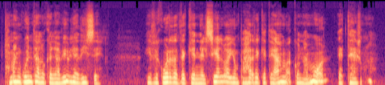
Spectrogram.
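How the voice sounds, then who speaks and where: A man pastor preaching an emphatic sermon that swings between raised, stressed peaks and soft, low, intimate passages, with phrases often repeated. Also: moderate pace, dry recording. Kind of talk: evangelical sermon.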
